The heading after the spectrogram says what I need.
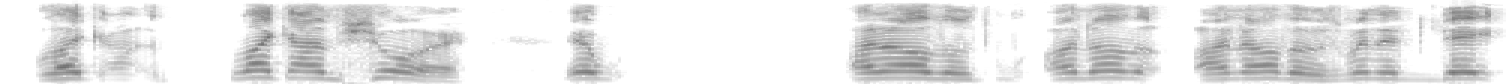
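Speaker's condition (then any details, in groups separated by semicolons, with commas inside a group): Cerebral palsy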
